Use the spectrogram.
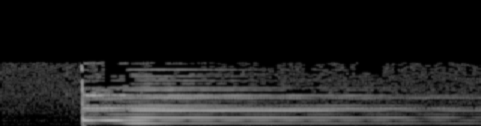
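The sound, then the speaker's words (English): A single bell strike, rung at a church service in remembrance of deceased members of the audience as each is named, rings out with a sharp attack, then a long, steady metallic tone with several clear overtones slowly fading over a few seconds. No voices are heard. “We will name each person and also ring the bell in remembrance.”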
